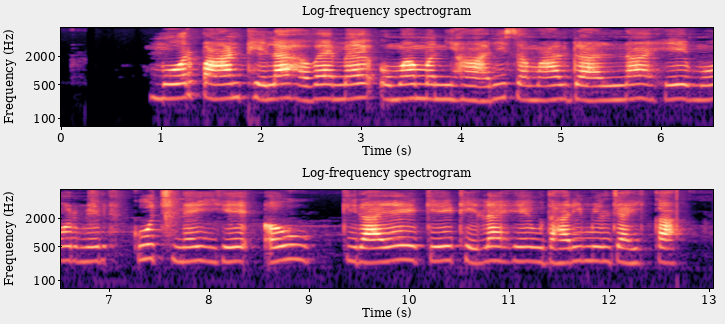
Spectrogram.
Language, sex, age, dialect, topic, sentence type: Chhattisgarhi, female, 18-24, Western/Budati/Khatahi, banking, question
